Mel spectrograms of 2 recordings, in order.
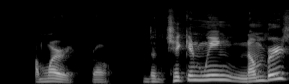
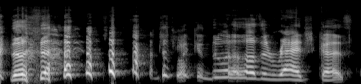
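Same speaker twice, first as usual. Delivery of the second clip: laughing; 12 semitones higher, 7 dB louder than usual. Real, not acted. Laughing about the ranch michelada idea.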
